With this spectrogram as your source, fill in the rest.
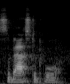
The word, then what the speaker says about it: Sebastopol: corner of todd and and that's how it's pronounced sebastopol not sebastian no it's mastical is that somewhere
